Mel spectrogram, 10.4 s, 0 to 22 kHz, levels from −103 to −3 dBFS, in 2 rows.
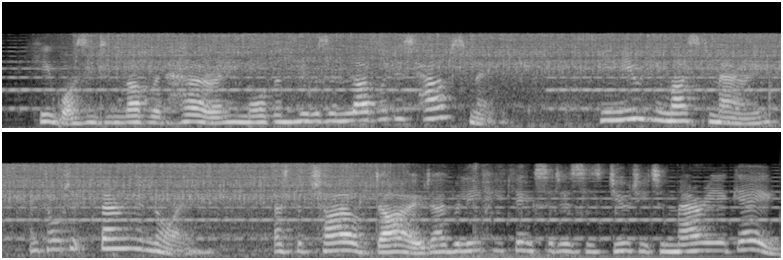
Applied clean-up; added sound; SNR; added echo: none; Bowed string instrument + Sink (filling or washing) / Water tap, faucet; 7 dB; none.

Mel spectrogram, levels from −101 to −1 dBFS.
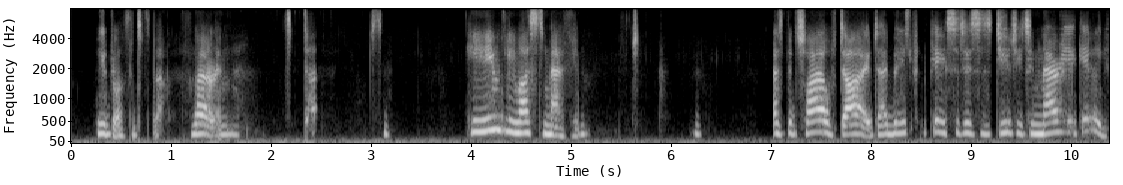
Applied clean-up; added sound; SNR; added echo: neural diffusion model UNIVERSE++.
